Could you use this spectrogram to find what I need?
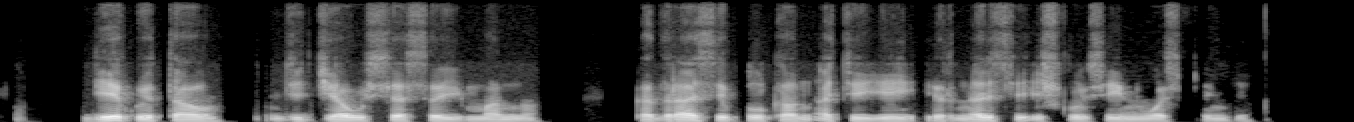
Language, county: Lithuanian, Šiauliai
